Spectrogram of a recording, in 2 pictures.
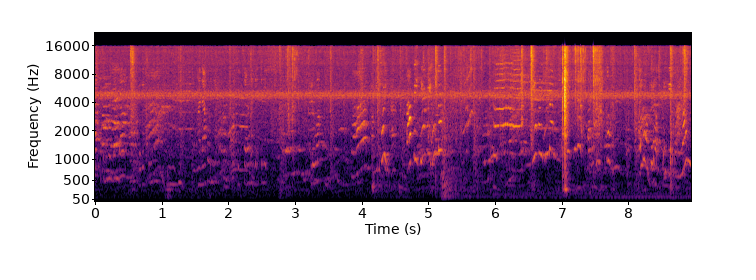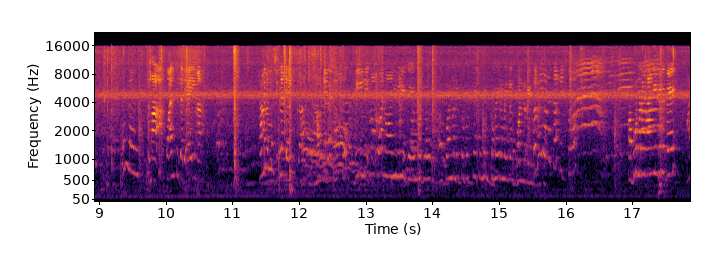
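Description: Large banana leaves rustle and crinkle as they are handled.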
